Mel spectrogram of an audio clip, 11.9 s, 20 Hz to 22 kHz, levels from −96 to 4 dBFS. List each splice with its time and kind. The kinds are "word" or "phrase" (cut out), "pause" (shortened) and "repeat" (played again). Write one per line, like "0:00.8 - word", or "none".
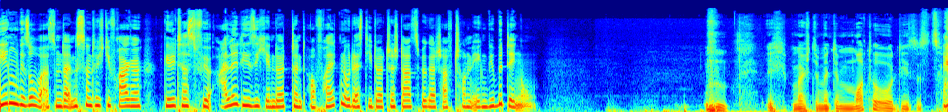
none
